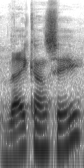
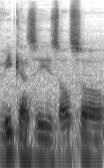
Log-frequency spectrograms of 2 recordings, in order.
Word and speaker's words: Wijk aan Zee: We pronounce it though in Dutch Wijk aan Zee, but Wijk aan Zee is also fine.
